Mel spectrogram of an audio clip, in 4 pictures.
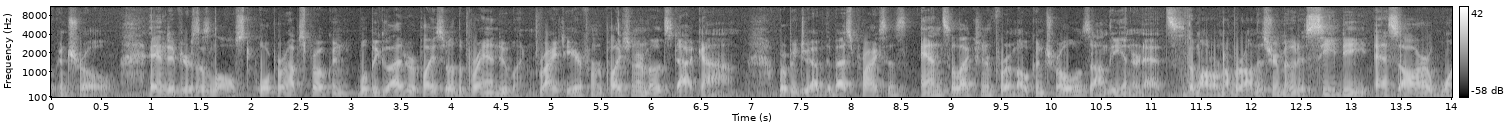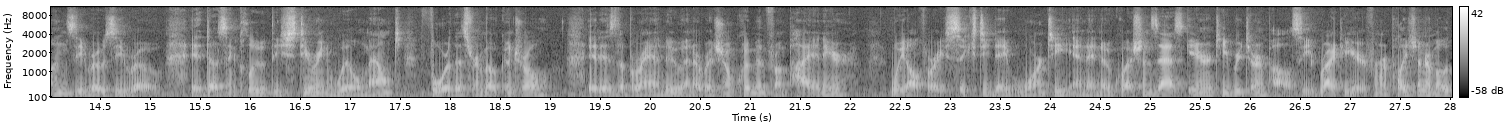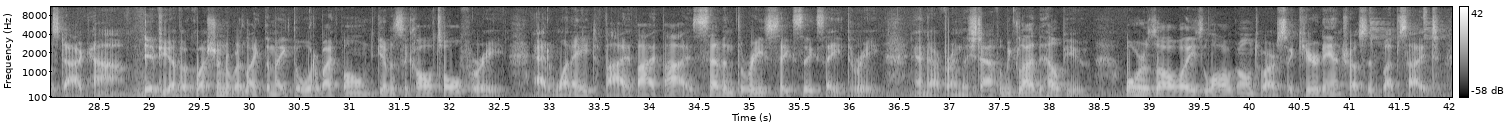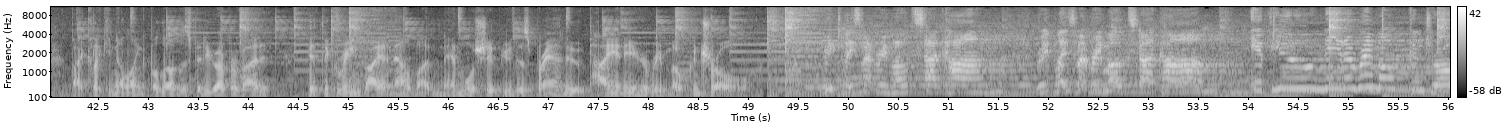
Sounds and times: Speech: 0:00.0 - 0:49.1, 0:49.8 - 0:56.0.

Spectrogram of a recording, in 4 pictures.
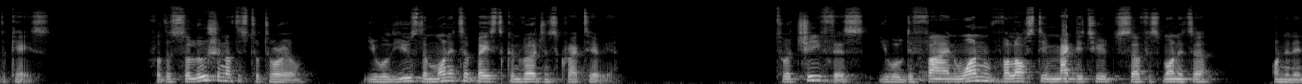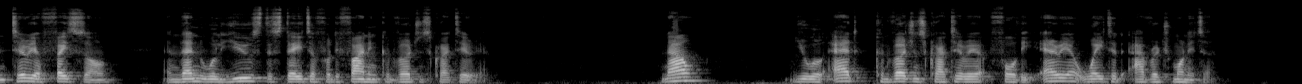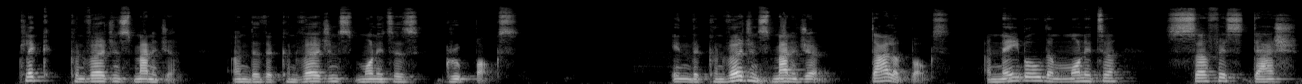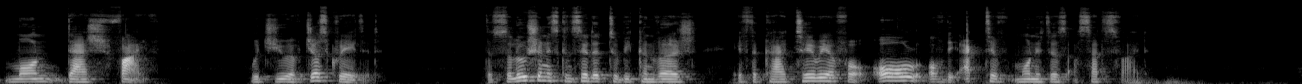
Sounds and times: Speech: 0:00.0 - 0:00.6, 0:01.5 - 0:06.3, 0:07.8 - 0:18.0, 0:19.6 - 0:20.2, 0:20.9 - 0:25.3, 0:26.2 - 0:31.3, 0:32.8 - 0:40.7, 0:41.6 - 0:43.0, 0:43.9 - 0:50.7.

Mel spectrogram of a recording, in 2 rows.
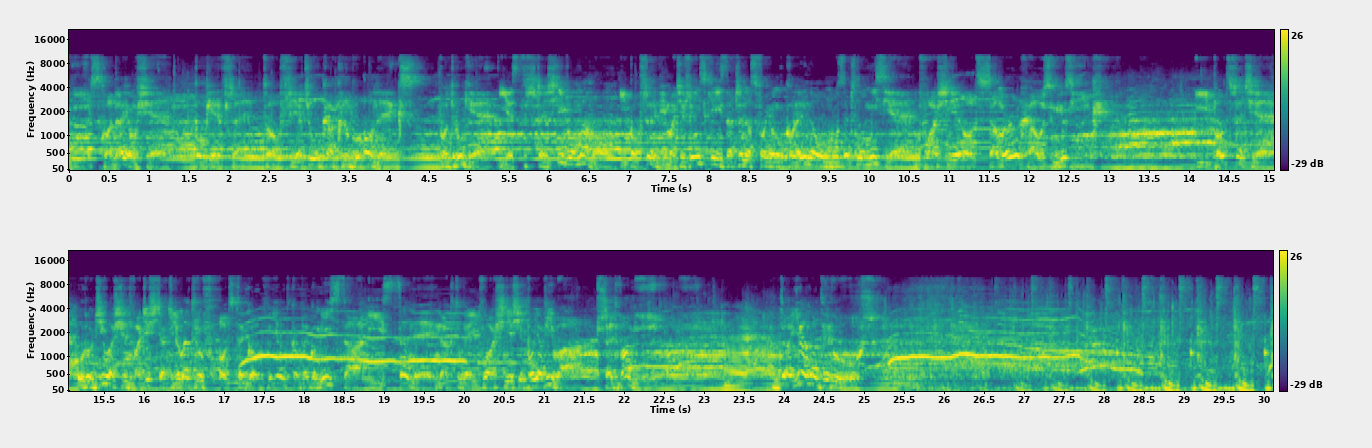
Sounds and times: Music: 0:00.0 - 0:30.1
Speech: 0:00.1 - 0:13.0, 0:14.1 - 0:22.5, 0:23.8 - 0:25.2.

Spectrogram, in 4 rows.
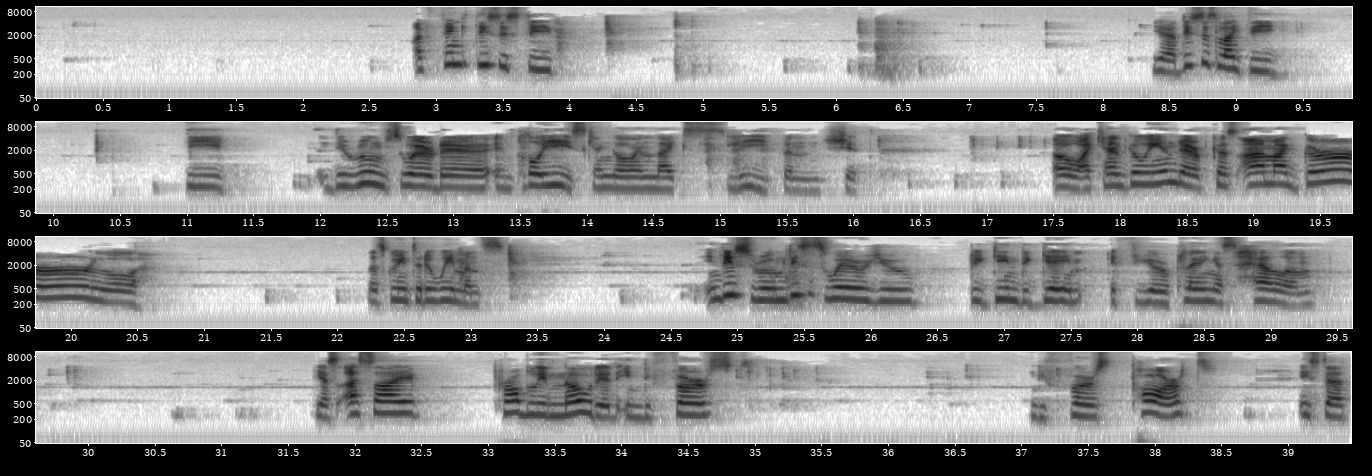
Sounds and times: Speech: 0:02.9 - 0:04.0, 0:08.4 - 0:09.4, 0:11.0 - 0:11.3, 0:12.0 - 0:16.1, 0:17.5 - 0:20.6, 0:22.3 - 0:23.3, 0:24.8 - 0:29.4, 0:31.8 - 0:32.5, 0:33.1 - 0:35.0, 0:37.1 - 0:38.4, 0:39.1 - 0:39.4.

